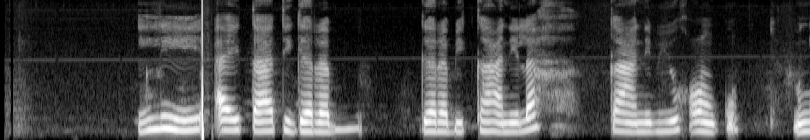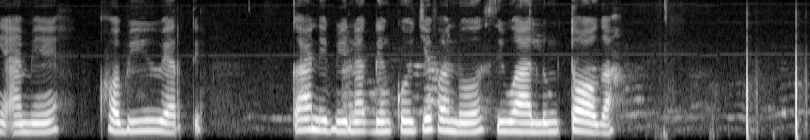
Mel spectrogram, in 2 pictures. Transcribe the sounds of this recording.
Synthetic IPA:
liːajtatiɡ | ɡ̥ɐɾabikaːnilɐ | kaːnibjuxɔŋkṵ | miŋḭʔamɛ | kɔbiwɛrti | kanibinɐk̚dɛŋkɔɟefɐndɔsiwalːumtɔːɡa

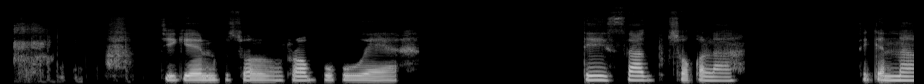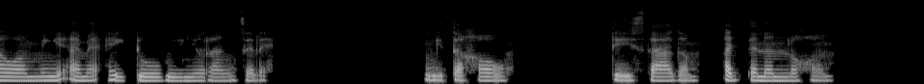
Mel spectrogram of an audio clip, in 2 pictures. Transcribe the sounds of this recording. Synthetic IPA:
d͡ʒiɡenbusɔlrɔbːubuwɛːx | tɛsak̚bu̥sɔ̰kːɔla | siɡɐnːawamːiŋɡiʔɐmɛʔajtoɡujɲuɾaŋsɛlɛ | ŋɡitaxɐw | tɛsaɡɐm | ɐc̚bɛnɐnlɔxom

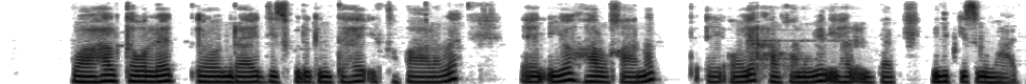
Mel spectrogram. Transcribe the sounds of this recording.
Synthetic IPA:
wɑːɦɐlt̪ʰɐwɐlɛːd̪̚ɔːmɪɾaːjɐd̪iːskʰʊdɐɡɐnt̪ʰɐɦɛjʔɪ̰skʰɐfaːlɐlɛ | ɛnijɞɦɐlχɑːnɐd̪ | ɔːjɐrhɐlχɑnɐwɛːnḭjɦɐlɪ̰lbaːɡ̚mɪðibkʰiːsɗʊmaʕd̪

